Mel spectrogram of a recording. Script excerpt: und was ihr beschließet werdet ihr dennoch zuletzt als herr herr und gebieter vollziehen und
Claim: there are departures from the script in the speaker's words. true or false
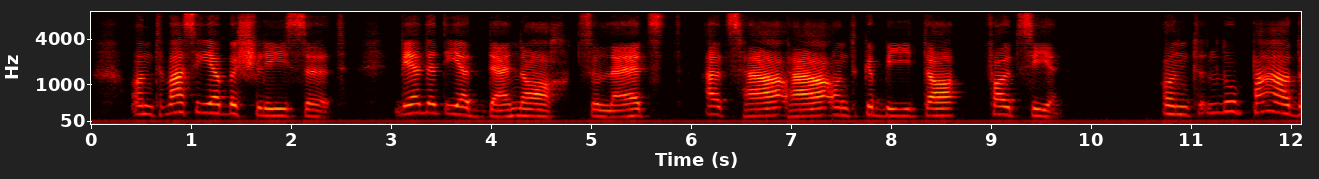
false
